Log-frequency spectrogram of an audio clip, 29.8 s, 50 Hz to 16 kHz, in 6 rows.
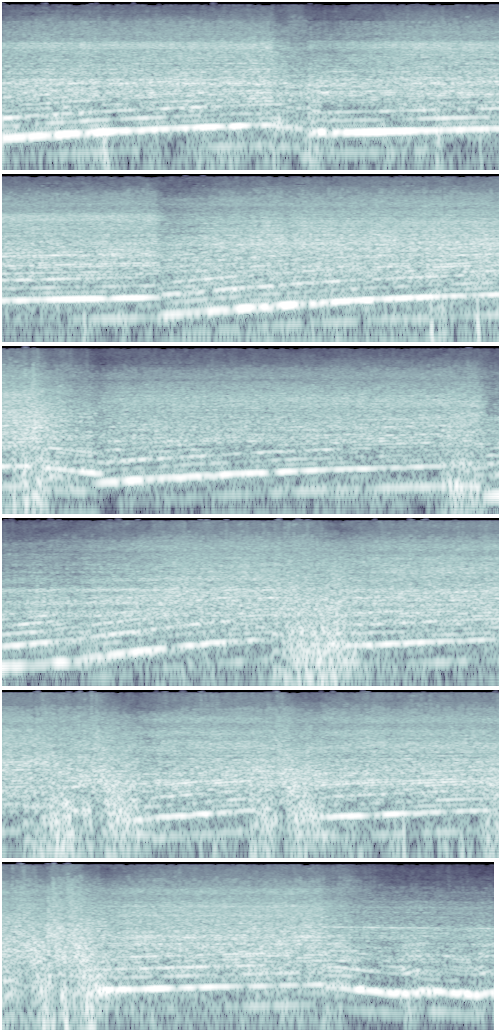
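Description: Mitsubishi Lancer Evolution X's turbocharged 2.0-litre four-cylinder under full load on a chassis dyno. The engine note climbs and then drops sharply at each upshift, about eight times in a row, with sharp cracks from the exhaust at several of the shifts.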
